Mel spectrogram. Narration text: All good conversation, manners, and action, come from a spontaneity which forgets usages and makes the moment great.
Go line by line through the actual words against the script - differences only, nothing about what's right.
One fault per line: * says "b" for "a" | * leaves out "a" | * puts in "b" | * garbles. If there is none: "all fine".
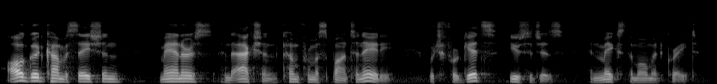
all fine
